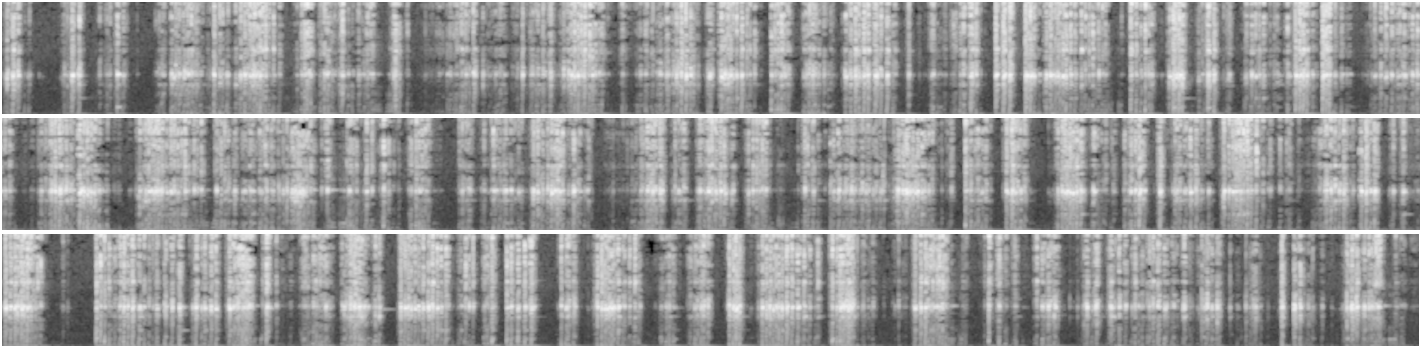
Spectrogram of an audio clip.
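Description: Close-miked ASMR scratching: fast, irregular scraping strokes that follow one another almost without a break.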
